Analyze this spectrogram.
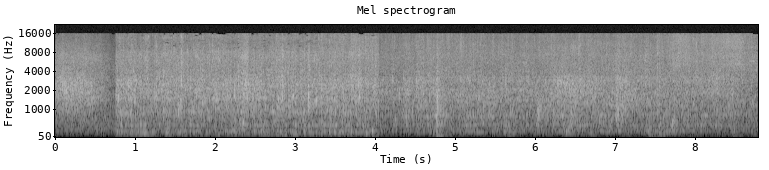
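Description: Running water splashing through a concrete coffee-washing channel, with water gushing from a metal pipe; a steady rushing sound.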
